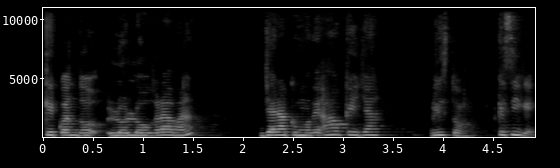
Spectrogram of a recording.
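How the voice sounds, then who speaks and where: The woman's voice is high in pitch, with ordinary pitch variation. She talks at a fairly slow pace. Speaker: church volunteer, social projects worker. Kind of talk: casual chat.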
